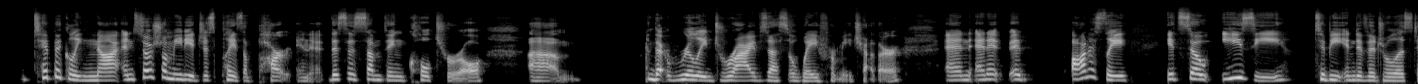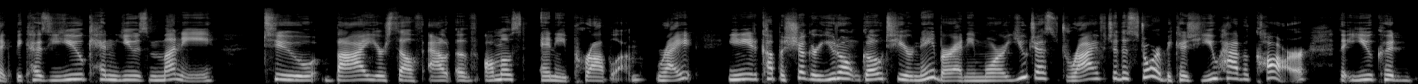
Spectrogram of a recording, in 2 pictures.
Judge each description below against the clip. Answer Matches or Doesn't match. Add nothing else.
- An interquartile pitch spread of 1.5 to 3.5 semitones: Doesn't match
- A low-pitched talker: Doesn't match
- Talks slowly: Doesn't match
